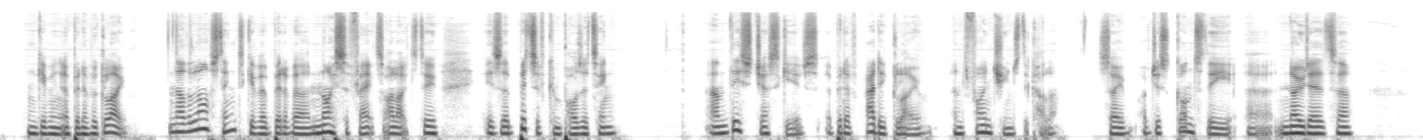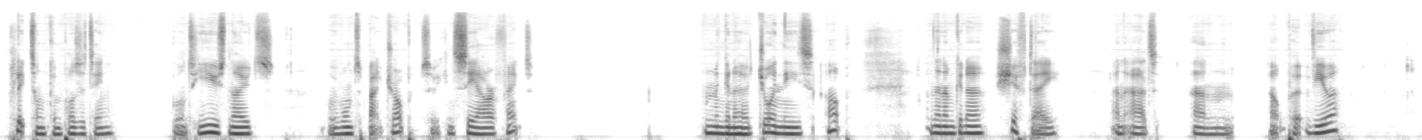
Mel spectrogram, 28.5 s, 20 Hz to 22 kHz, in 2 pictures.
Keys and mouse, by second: 6.0 click.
